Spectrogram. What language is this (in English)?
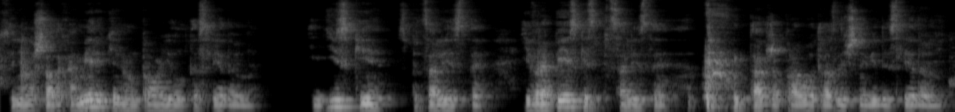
Russian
